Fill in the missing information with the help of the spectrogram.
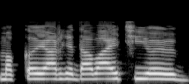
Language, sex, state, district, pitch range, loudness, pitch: Maithili, male, Bihar, Araria, 245-255 Hz, -10 LUFS, 250 Hz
